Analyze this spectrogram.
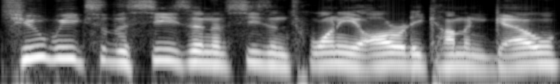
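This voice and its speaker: There is music in the background as a man speaks at a fairly high pitch with ordinary pitch variation. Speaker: esports podcast host. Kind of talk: live-streamed podcast monologue. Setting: home, streamed live on Twitch. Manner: loud.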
